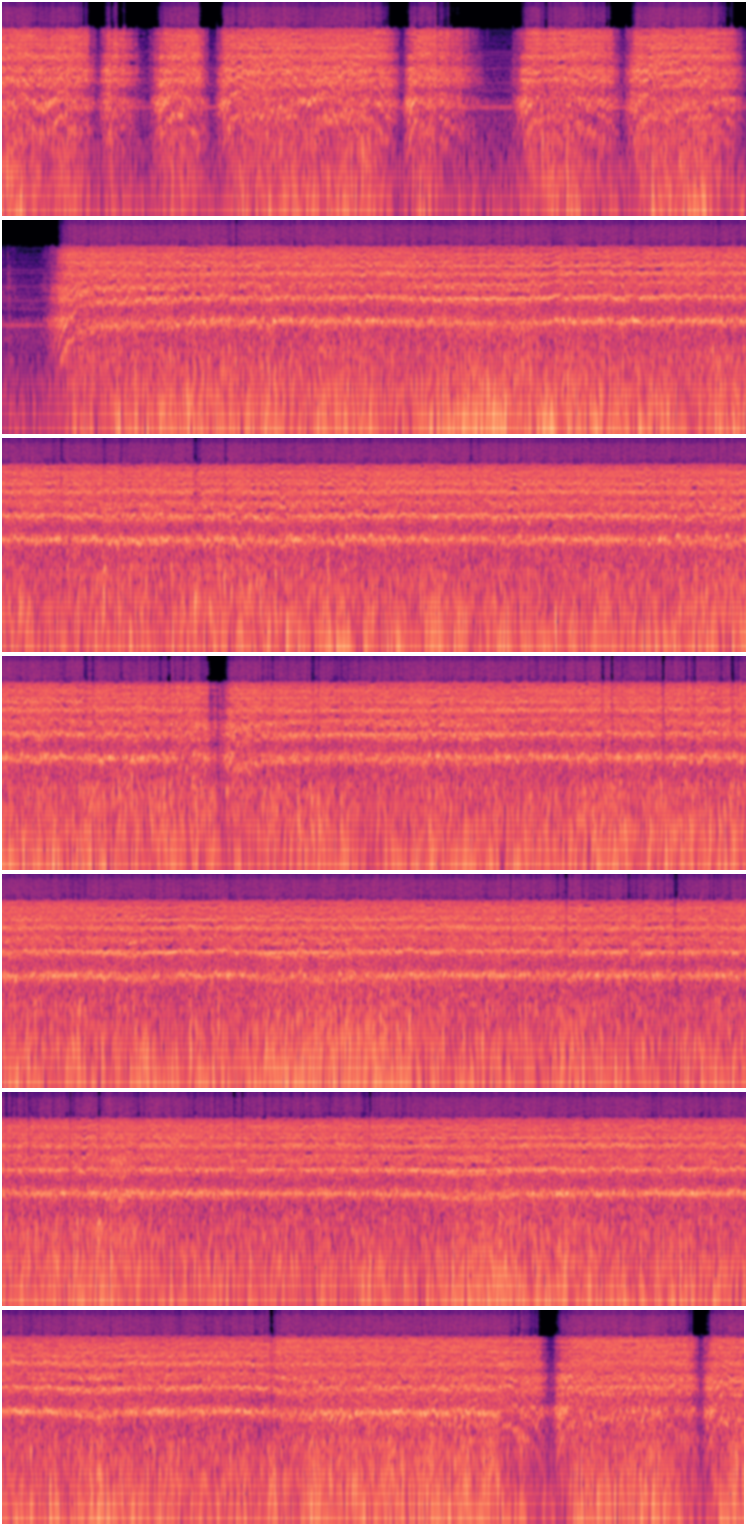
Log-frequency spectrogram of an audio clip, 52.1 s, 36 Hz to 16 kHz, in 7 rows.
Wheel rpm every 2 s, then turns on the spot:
90, 100, 50, 80, 210, 220, 230, 230, 220, 230, 220, 150, 180, 220, 230, 230, 220, 230, 230, 230, 230, 230, 230, 220, 150, 130.
none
